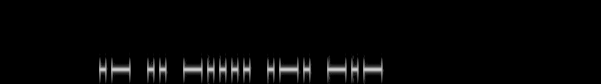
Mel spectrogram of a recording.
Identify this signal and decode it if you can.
Morse code, heard as a keyed tone, about 21 wpm, 700 Hz. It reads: AI6RK
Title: USA Call Signs - 5 Characters - Repeated 3x - 20wpm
